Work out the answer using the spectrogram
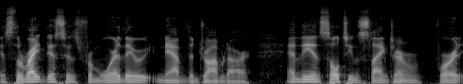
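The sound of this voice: It is an unforced reading voice. That is all it offers.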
